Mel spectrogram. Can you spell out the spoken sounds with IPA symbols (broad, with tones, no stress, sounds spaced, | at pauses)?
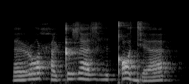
ɛ˩˧ ɭ ɔ˧ ħ i˩˧ ʈ ʊ˧ z æ˩˧ z ɦ ɪ˨˥ kʼ ɒ˥˩ dʲ æ˩˧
